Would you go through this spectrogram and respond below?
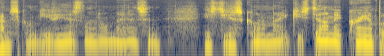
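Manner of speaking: very high, very quiet, nice and sweet whisper. Retelling a nurse whispering about the medicine: imitating a nurse whispering sweetly. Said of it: "real sweetly, nice, whispering in your ear".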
